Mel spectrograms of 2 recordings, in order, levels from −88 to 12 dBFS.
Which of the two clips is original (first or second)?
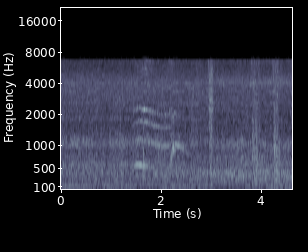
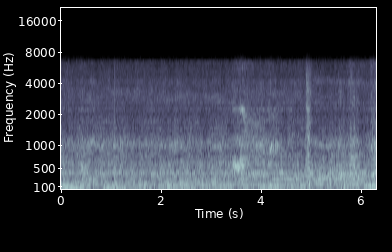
first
